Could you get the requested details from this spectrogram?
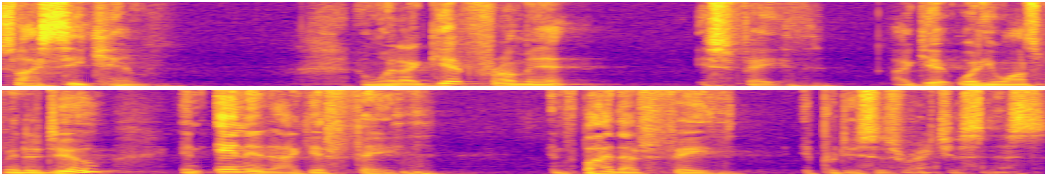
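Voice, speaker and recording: On a very clean recording with a silent background, a somewhat breathy man speaks at a fairly low pitch and moderate pace, with lively intonation. His loudness swings widely, and he takes long, frequent pauses. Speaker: pastor. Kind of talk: sermon. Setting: church.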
